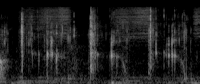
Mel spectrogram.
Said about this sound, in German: Oder jemand schmatzt in dein Ohr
